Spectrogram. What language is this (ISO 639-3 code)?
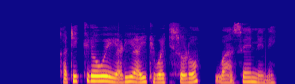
lug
